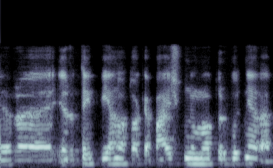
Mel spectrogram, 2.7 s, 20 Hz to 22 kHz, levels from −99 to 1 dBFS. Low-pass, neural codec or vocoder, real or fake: 7.2 kHz; autoencoder, 48 kHz, 128 numbers a frame, DAC-VAE, trained on Japanese speech; fake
